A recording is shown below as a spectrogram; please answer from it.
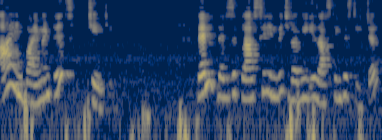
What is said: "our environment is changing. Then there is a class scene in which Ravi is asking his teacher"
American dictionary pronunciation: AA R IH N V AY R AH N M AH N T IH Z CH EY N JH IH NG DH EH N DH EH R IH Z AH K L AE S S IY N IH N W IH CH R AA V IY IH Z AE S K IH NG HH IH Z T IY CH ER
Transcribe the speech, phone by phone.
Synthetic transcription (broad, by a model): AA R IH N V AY AH M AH N T IH Z CH EY N JH IH NG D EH N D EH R IH Z AH K L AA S S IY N IH N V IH CH R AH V IY IH Z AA S K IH NG HH IH Z T IY CH ER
